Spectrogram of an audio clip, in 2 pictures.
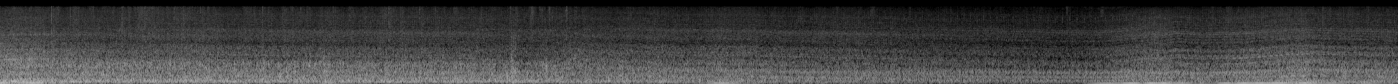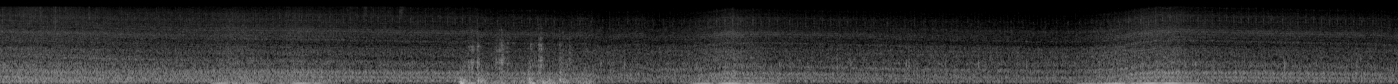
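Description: A car engine hums steadily and revs up and down as the car drives.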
